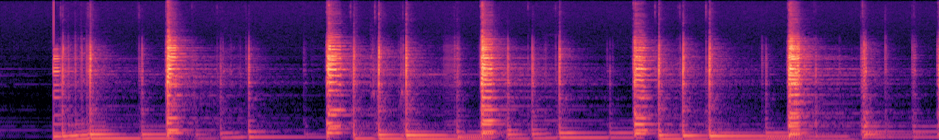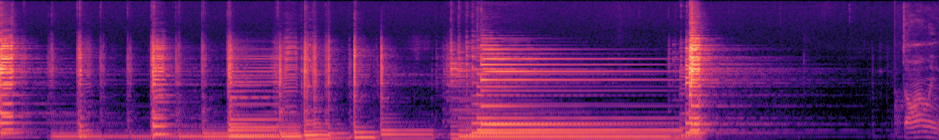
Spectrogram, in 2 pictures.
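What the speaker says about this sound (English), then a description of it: "I've got the dwell up high and the reverb up high just so you could hear the extreme" Electric guitar through a tube amplifier with spring reverb and dwell turned high plays distorted chords and single notes, each attack trailing into a wet, splashy reverb tail, ending on a long ringing chord that fades out.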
